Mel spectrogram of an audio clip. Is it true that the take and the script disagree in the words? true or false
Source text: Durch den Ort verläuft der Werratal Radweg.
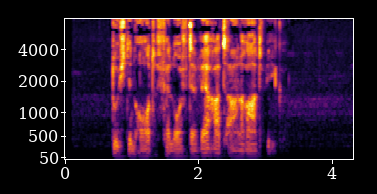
false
